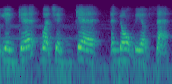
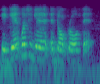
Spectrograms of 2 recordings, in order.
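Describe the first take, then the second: First: Careful, slow "get" rhyming with "yet"; standard pronunciation. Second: Eastern Kentucky "get" said as "git"; Kentucky twang, rhyme "get" with "fit"; Eastern Kentucky dialect. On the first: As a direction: say "get" with a clear short E, unhurried. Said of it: "it's supposed to be". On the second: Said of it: "Eastern Kentucky dialect form". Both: Shown as a demonstration.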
